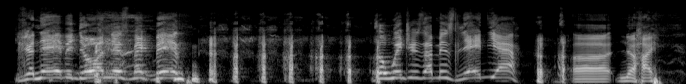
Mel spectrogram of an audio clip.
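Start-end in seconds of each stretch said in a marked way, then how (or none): 0.2-5.5 bad, very high-pitched, laid-on Scottish accent. Mocking a Macbeth staging full of bad Scottish accents: Scrooge McDuck voice. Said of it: "Everybody sounds like Scrooge McDuck".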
